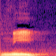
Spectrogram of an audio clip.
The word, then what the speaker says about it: knee: K is silent, yes, like we say, K is silent, knee. So, knee, body part. So, K-N-E-E, we say knee.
